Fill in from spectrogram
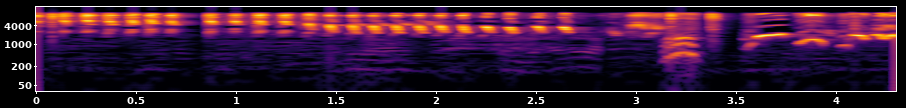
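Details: Cililin-style song of a Medan white-rumped shama, with fast high chirping runs followed by a few loud, lower, rich whistled notes and sharp high accents.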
